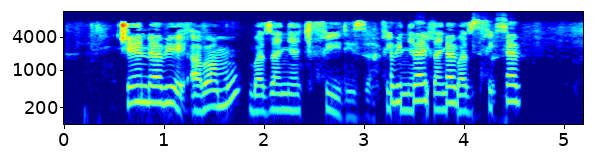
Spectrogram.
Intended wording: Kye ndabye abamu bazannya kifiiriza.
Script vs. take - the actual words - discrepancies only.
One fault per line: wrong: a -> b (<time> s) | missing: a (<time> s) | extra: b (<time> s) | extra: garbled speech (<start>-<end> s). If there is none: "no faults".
extra: garbled speech (3.2-4.6 s)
